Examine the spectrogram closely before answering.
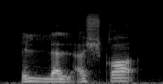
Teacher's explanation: This alif is not pronounced since we're connecting the word before it to the word after it. · Term: hamzatul wasl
